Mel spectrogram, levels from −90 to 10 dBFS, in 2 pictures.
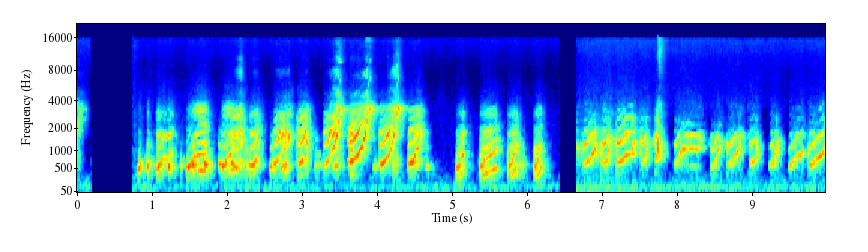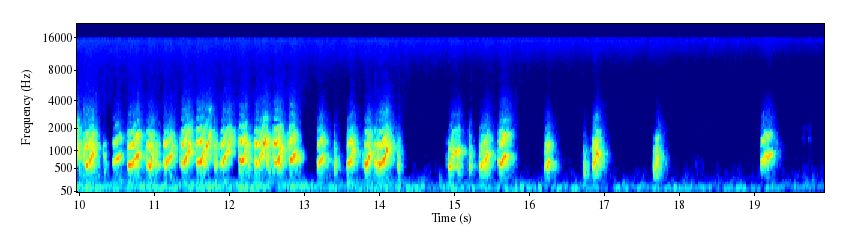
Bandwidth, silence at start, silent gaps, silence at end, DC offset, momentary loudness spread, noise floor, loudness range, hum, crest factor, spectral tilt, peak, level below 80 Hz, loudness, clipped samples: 16 kHz; 0 s; none; 0.65 s; under 0.1%; 14 LU; under -90 dBFS; 13 LU; none; 20 dB; -2.5 dB/octave; 0 dBFS; -66 dBFS; -19 LUFS; under 0.1%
